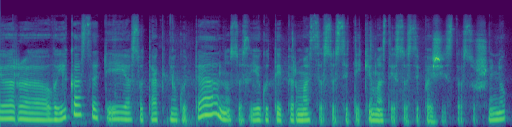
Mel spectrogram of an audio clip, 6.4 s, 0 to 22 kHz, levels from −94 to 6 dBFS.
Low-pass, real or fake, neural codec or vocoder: 14.4 kHz; real; none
